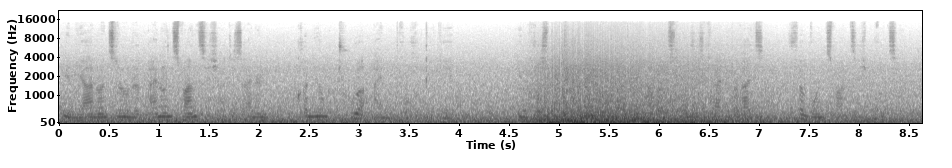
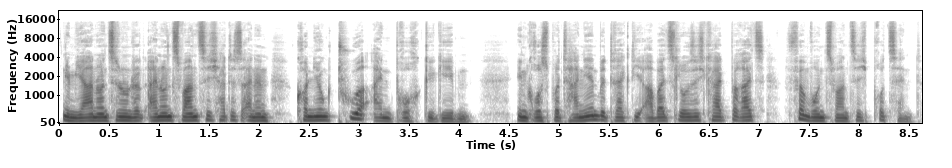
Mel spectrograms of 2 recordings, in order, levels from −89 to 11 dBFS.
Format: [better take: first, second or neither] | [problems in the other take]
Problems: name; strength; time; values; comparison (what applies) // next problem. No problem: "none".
second | wind noise on the microphone; heavy; 4 dB above the speech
